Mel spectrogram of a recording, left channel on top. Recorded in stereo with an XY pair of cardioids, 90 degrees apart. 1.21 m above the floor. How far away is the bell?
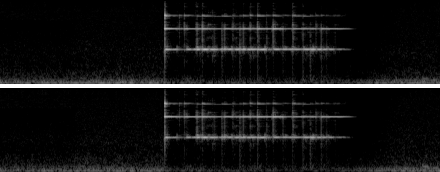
About 0.9 m.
